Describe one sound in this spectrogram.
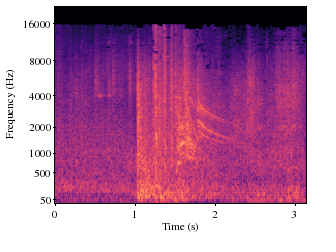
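An explosion bursts and debris rattles.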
